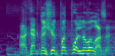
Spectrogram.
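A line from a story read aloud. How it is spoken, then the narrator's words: Shouting. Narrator (Russian): крикнул Педро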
